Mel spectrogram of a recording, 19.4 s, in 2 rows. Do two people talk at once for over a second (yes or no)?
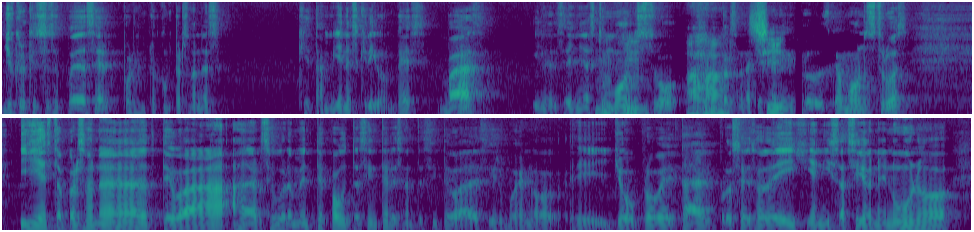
yes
